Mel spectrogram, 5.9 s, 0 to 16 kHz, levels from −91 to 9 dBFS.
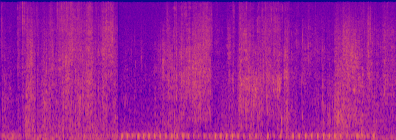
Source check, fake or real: real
